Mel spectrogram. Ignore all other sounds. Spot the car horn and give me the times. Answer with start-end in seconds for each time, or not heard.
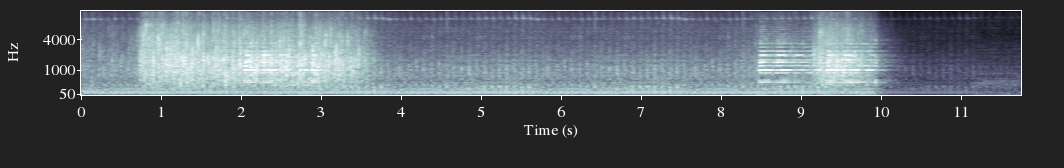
2.0-3.0, 8.4-9.9.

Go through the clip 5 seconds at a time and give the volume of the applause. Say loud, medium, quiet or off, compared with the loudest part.
loud, medium, off.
